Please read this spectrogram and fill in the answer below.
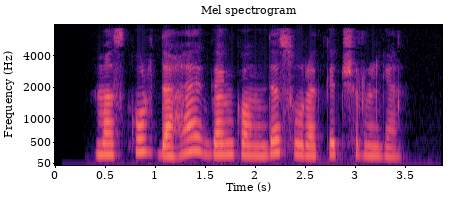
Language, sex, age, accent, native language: Uzbek, female, 19-29, Farg'ona, Uzbek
